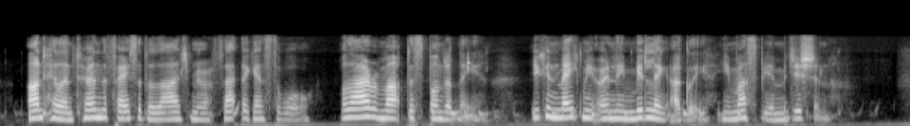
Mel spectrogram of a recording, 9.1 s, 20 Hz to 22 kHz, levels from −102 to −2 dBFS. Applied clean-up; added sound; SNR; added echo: neural mask model DeepFilterNet 3.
